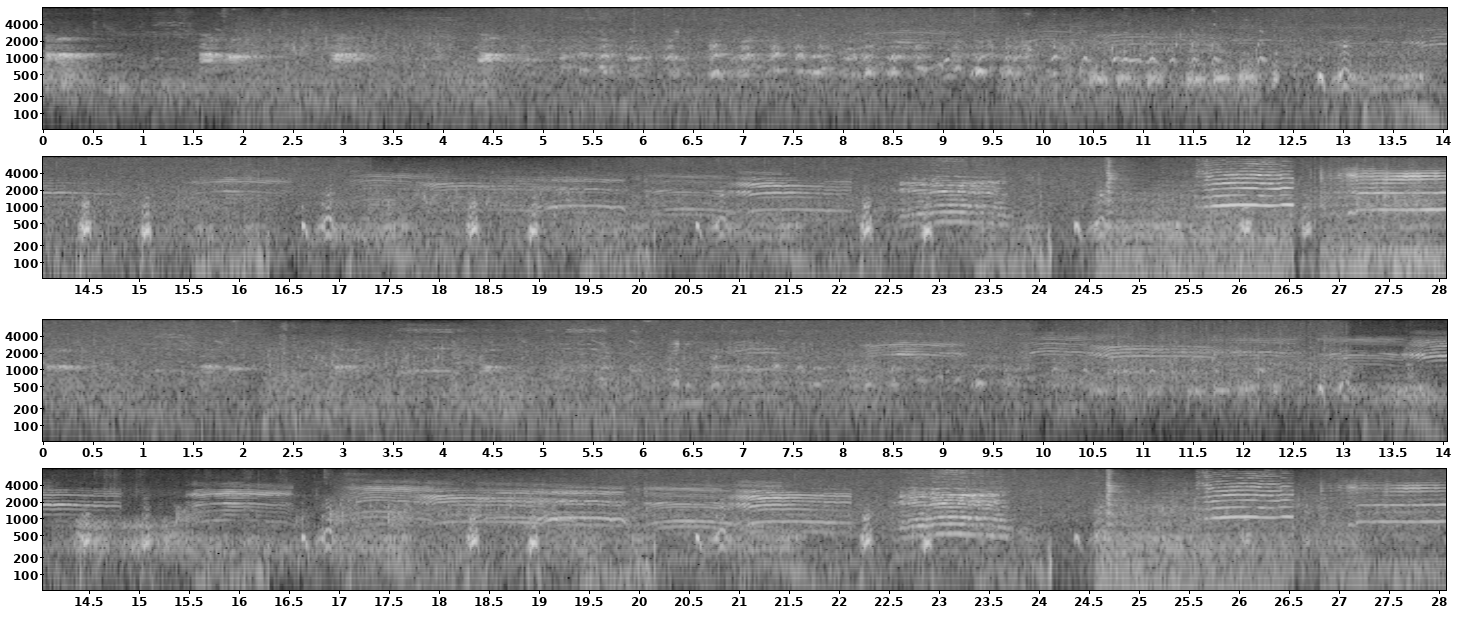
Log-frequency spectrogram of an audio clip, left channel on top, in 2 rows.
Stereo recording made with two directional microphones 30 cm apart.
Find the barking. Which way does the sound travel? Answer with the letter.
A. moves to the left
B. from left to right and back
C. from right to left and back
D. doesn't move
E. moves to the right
B.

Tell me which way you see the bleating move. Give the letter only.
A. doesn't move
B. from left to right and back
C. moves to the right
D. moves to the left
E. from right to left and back
D.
